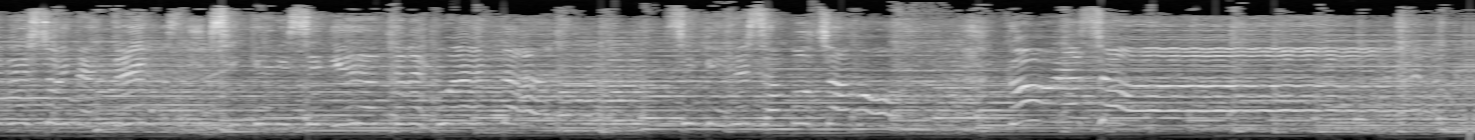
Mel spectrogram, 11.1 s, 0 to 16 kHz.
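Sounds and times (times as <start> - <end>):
backing music: 0.0 - 11.0
woman singing into a microphone: 0.0 - 11.0.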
